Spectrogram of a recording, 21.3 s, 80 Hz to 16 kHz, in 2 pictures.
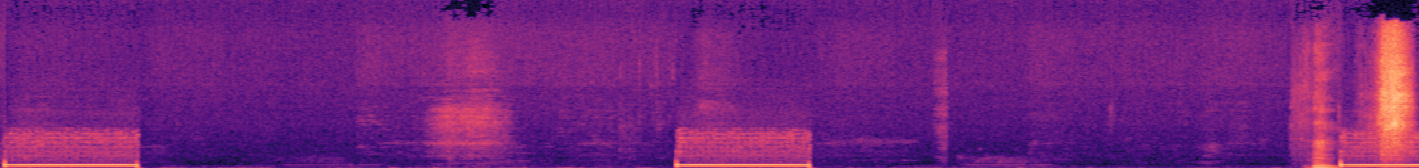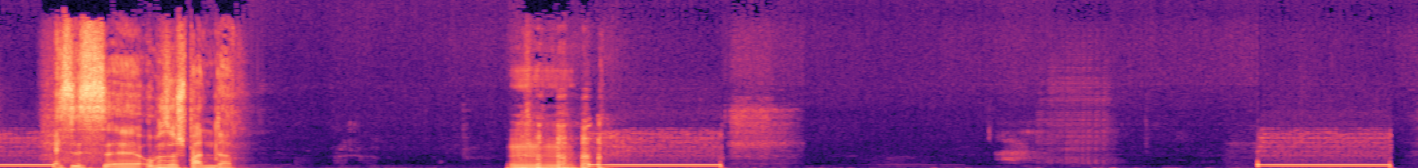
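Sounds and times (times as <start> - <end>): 
telephone ringback tone: 0.0 - 1.1, 5.1 - 6.1, 10.0 - 11.2, 15.1 - 16.1, 20.1 - 21.1
faint breathing: 2.7 - 4.7, 16.1 - 16.8
speech: 11.1 - 12.5.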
